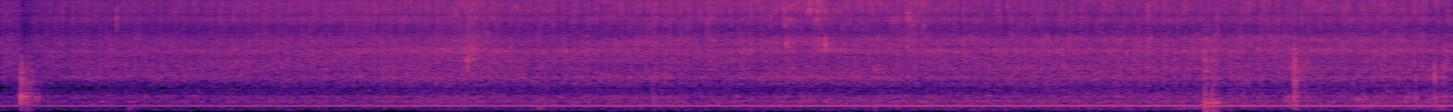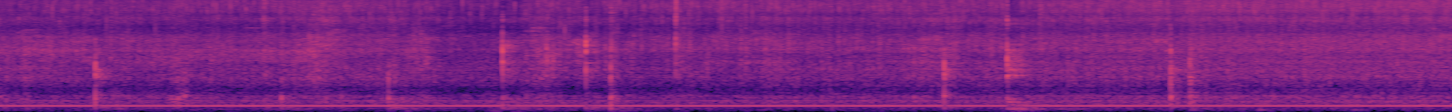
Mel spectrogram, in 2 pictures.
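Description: Chicken, onions and chillies sizzling in a wok of adobo sauce. From about halfway through, a wooden spatula stirs and knocks against the pan a dozen or so times. A steady low hum runs underneath.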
